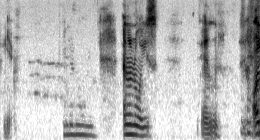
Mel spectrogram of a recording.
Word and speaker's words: Illinois: Illinois. And I like the way Cindy from Pups and Crochet says Illinois. She doesn't pronounce it with the S, I don't think.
